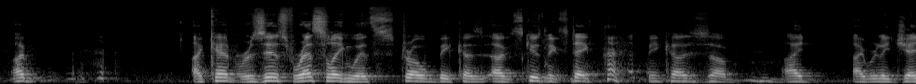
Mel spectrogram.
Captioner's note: laughs; laughter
